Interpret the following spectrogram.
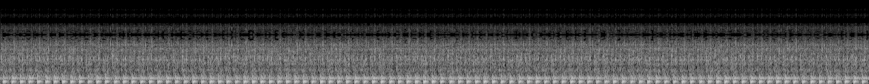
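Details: Honda CB150R at idle, mic close to the engine, before replacing the cam chain with a DID chain: fast, steady sewing-machine clatter, about four beats a second, from a worn, stretched cam chain.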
